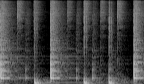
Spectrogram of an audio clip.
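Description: KitCore Deluxe software acoustic drum kit playing back a funk drum groove in a steady rhythm, about four hits a second.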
